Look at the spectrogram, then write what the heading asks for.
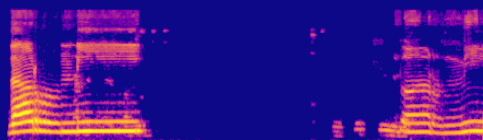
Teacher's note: kalau huruf ra sukun huruf sebelumnya itu berharakat fathah, ra sukunnya dibaca tafkhim atau tebal ya, jadi pangkal lidahnya diangkat. Tapi kalau sebelumnya kasrah, ra sukunnya menjadi tarqiq atau tipis.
